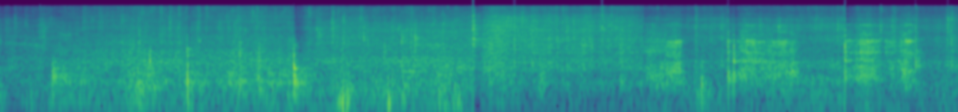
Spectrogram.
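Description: Chopped onion, garlic and chile sizzling and crackling as they fry in hot oil. Near the end, a wooden spatula scrapes across a wooden cutting board several times.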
